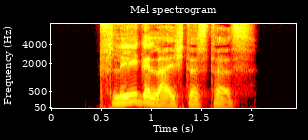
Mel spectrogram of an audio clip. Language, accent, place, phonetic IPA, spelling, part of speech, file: German, Germany, Berlin, [ˈp͡fleːɡəˌlaɪ̯çtəstəs], pflegeleichtestes, adjective, De-pflegeleichtestes.ogg
- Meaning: strong/mixed nominative/accusative neuter singular superlative degree of pflegeleicht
